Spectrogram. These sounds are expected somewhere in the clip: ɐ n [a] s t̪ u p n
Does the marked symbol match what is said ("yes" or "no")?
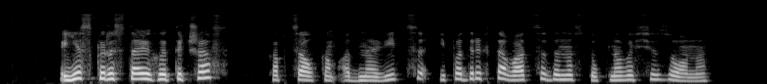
yes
